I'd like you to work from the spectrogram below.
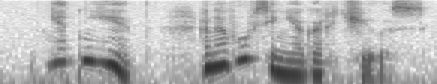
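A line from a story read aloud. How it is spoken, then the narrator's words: Agitated correction. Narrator (Russian): взволнованно поправила ее Поллианна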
